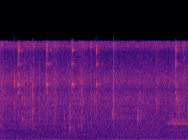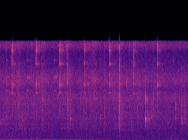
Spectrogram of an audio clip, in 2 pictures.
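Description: Freshly sliced raw banana rounds frying in hot oil in a wok: a steady sizzle with scattered small pops and crackles, one sharper pop about five seconds in. A low steady hum runs underneath.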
